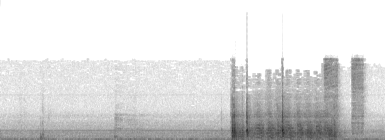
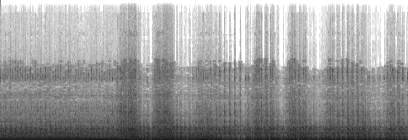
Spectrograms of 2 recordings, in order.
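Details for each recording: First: Reliant Robin being started for the first time: quiet, then about a second of starter churning with no firing or catch; engine turns over but gets no fuel, fuel later poured in; crank no start from fuel starvation. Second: Reliant Robin on its first start attempt, once fuel has been added. Cranking whirr, then it catches and fires, revs rising and falling unevenly for several seconds; the engine starts and runs.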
